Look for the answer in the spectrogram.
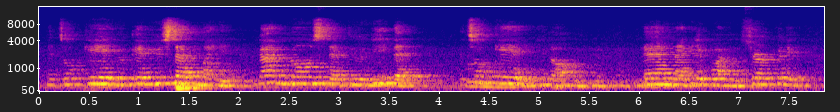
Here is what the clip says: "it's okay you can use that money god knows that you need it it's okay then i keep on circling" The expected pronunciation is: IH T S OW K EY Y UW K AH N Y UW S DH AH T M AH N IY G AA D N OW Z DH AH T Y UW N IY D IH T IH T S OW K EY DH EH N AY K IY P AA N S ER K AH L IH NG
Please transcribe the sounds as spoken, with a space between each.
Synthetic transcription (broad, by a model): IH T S OW K EY Y UW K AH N Y UW S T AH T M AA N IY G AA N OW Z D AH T Y UW L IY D IH T IH T S OW K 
